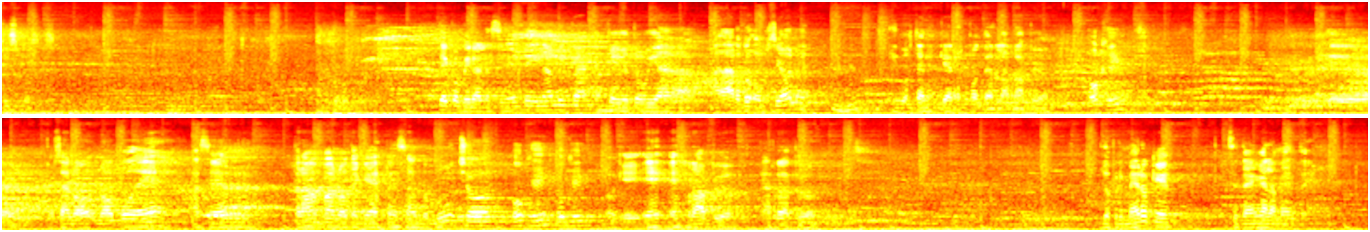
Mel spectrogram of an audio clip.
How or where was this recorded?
busy venue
